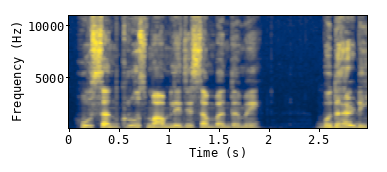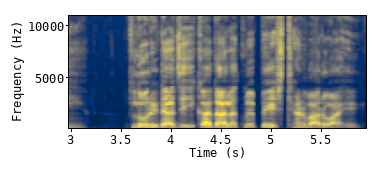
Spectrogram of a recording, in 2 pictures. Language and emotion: Sindhi, neutral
